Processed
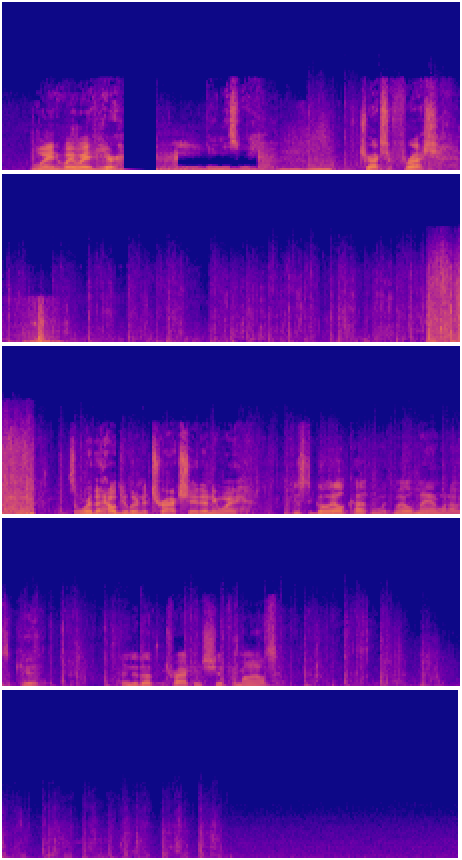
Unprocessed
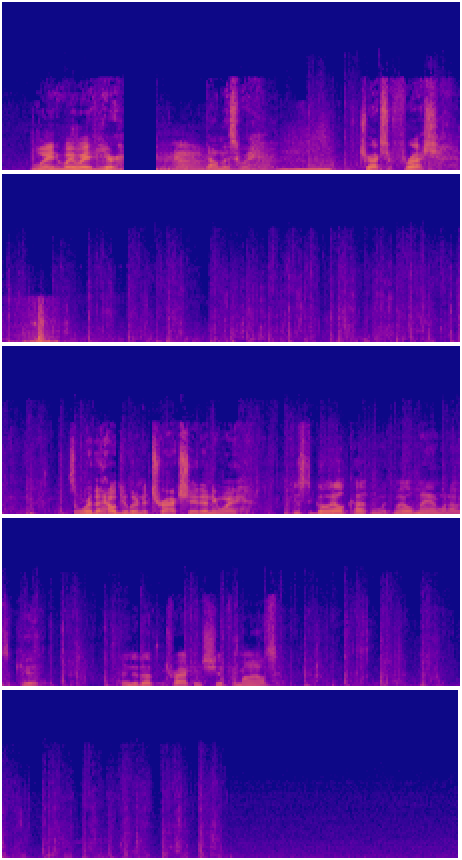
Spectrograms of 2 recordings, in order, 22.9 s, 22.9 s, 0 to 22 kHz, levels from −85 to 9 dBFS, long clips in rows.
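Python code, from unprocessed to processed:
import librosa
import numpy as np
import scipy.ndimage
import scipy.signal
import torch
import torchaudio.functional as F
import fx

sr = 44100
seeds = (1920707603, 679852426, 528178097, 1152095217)

y = fx.ellip_bandstop(x, sr, low_hz=350.0, high_hz=3300.0, order=3, stop_db=60, at=(1.75, 2.56))
y = fx.filter_sweep_lowpass(y, sr, from_hz=9100.0, to_hz=4000.0, start_s=17.46, end_s=18.12, q=0.85)
y = fx.hum_notches(y, sr, base_hz=50, count=2)
y = fx.env_flatten(y, sr, amount_pct=70, at=(8.82, 9.47), fade=0.02)
y = F.gain(torch.from_numpy(y), 4.5).numpy()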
